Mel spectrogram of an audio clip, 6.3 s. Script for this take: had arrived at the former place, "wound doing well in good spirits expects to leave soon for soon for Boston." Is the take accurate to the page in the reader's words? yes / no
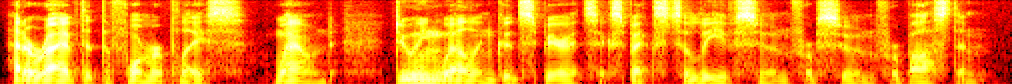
yes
